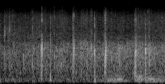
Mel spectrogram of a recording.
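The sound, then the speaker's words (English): Audience applause following a speaker's statement about being elected to Parliament: a steady patter of many hands clapping, with sharper individual claps standing out irregularly across the short burst, moderately loud and with no voices. “I am convinced I could do my share if elected to Parliament. Applause.”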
